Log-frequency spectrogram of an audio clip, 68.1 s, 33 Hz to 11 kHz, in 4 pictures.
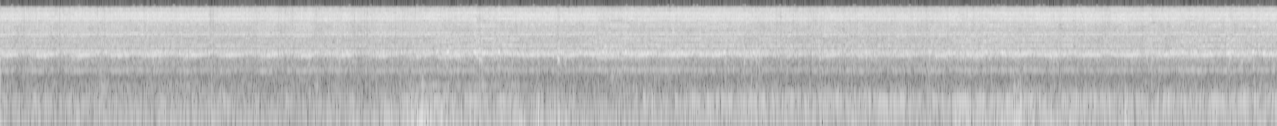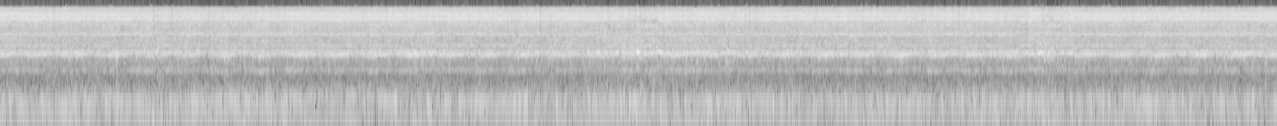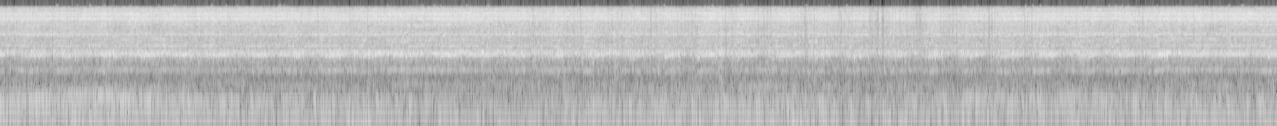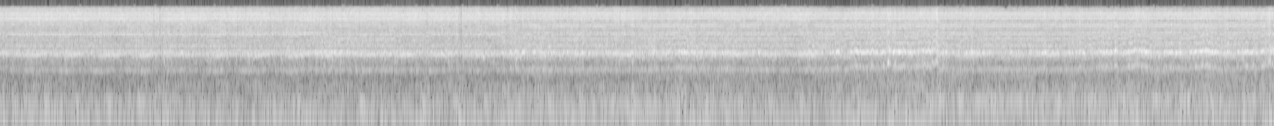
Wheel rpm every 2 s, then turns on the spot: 110, 110, 110, 110, 110, 110, 110, 120, 110, 120, 120, 110, 120, 120, 120, 120, 110, 120, 120, 110, 120, 110, 110, 120, 120, 120, 120, 110, 110, 110, 110, 110, 110, 110.
none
